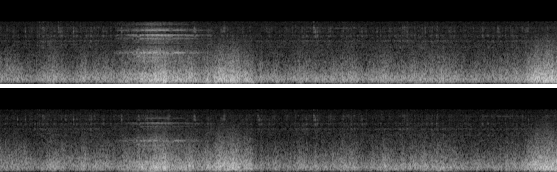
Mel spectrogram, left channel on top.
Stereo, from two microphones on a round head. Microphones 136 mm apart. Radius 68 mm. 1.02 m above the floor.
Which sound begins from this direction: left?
A whoosh, at 1.1 s.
